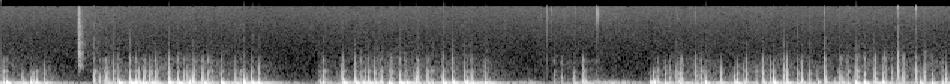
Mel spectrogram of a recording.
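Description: Long grey acrylic nails tap and scratch a solid, soft polyurethane foam squishy donut toy. The result is dense bursts of rapid, muffled, deep thumping and rubbing with almost no brightness, broken by brief quieter pauses.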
